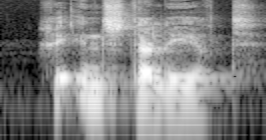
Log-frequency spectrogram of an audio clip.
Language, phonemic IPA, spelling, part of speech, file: Dutch, /ɣəˌʔɪnstɑˈlert/, geïnstalleerd, verb, Nl-geïnstalleerd.ogg
- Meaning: past participle of installeren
